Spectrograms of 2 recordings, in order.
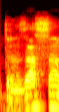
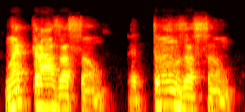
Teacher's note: depois de um som nasal, uma vogal acompanhada de um N, o S também vai ter som de Z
